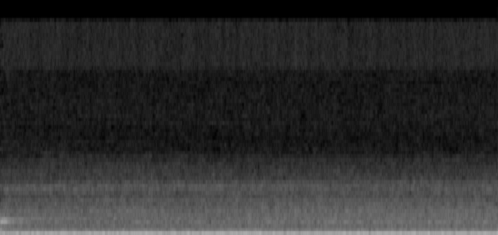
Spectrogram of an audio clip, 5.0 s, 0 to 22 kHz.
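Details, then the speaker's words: 2010 Ford Expedition with a rear air suspension P1726 code, after swapping in a new Arnott compressor: steady low hum with an even motor drone under the idling engine at startup; compressor runs normally and the vehicle raises. "Hear that little compressor running right away. The other one wasn't doing that, and you can already see it raising up."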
